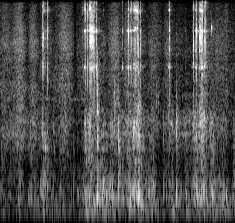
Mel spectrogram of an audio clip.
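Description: A Kentrol hood latch being tightened and adjusted on a closed hood makes metallic clicking, grinding and ratcheting bursts in irregular clusters, close up and fairly loud, with no voices.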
